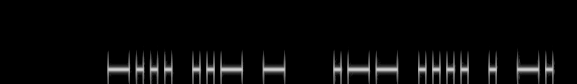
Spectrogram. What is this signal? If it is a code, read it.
Morse code, heard as a keyed tone, about 17 wpm, 700 Hz. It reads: BUT WHEN
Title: Sentences from Top 100 Words 17wpm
